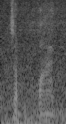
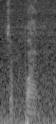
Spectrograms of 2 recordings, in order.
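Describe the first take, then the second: The two takes are said the same way.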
